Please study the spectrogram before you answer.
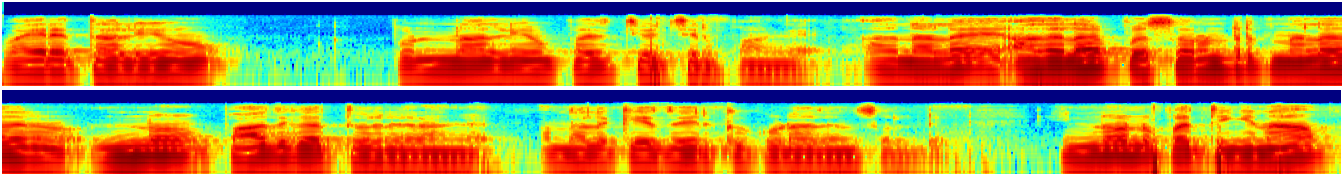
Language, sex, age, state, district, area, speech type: Tamil, male, 18-30, Tamil Nadu, Viluppuram, rural, spontaneous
